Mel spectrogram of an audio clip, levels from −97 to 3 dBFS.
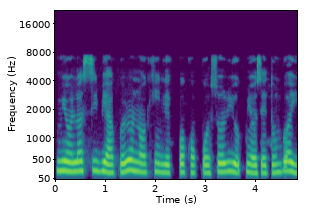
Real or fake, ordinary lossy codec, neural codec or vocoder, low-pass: real; none; none; 7.2 kHz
